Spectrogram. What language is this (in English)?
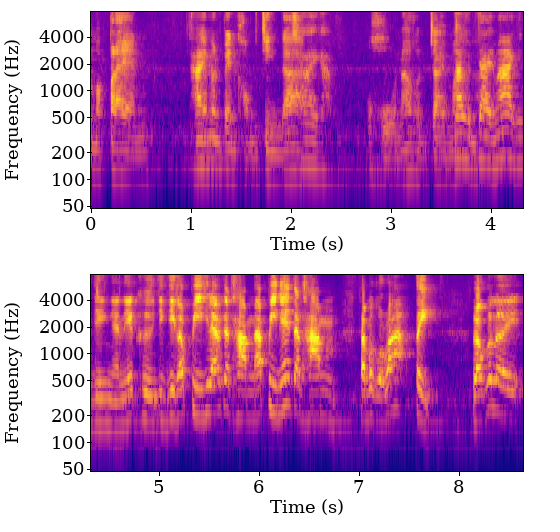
Thai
